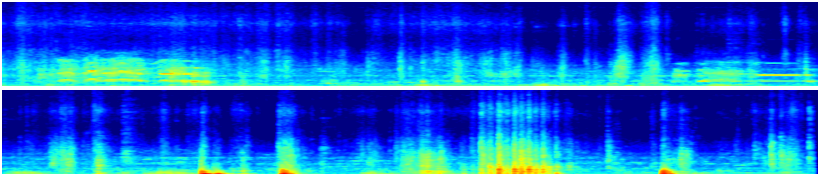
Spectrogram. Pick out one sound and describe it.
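Ice cubes rattle and crunch as a hand presses them.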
